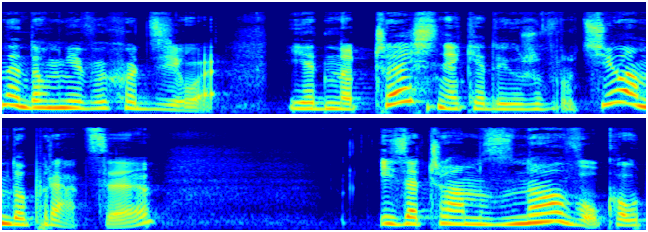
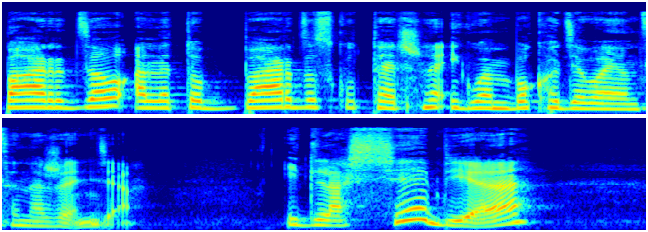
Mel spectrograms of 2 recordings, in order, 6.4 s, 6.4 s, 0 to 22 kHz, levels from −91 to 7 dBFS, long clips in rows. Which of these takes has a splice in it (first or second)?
first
